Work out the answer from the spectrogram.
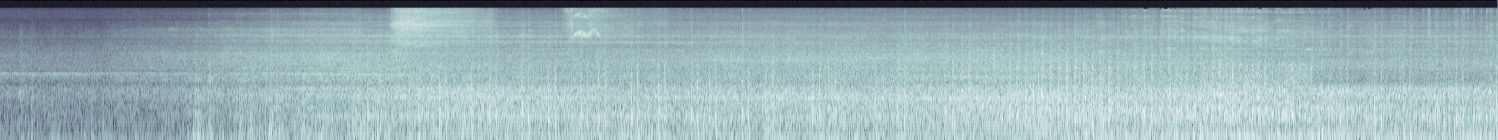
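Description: An intermodal container freight train approaching and passing close by, growing louder over the first several seconds, then a steady rumble and clickety-clack of the container wagons' wheels over the rail joints as the long train rolls past.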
